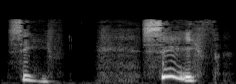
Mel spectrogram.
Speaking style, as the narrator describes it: panted Fishlegs furiously

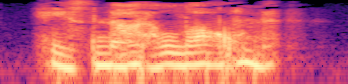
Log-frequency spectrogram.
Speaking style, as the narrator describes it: whispered

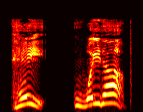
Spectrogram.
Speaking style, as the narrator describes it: I cried

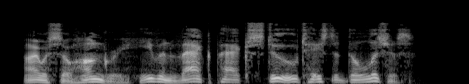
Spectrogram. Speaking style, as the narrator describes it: Robert sighed

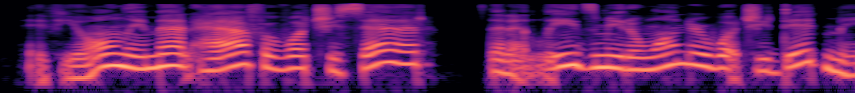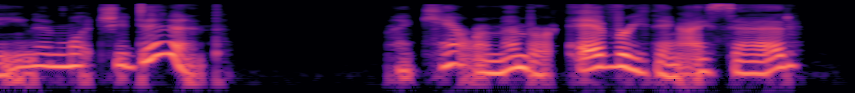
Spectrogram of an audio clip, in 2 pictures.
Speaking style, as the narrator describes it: he said in an easy drawl

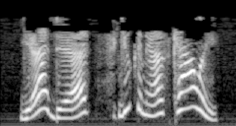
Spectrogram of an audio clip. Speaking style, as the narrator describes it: Kenny said excitedly

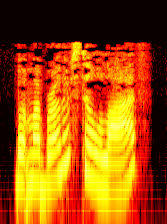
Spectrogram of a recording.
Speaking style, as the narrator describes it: I said brightly

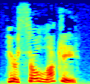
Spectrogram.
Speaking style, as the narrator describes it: I exclaimed

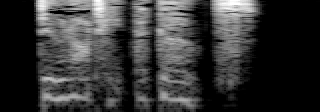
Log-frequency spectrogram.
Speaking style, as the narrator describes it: Jackal whispered

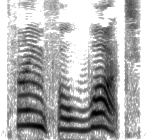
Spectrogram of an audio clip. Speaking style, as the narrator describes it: I groan, hating the intrigue

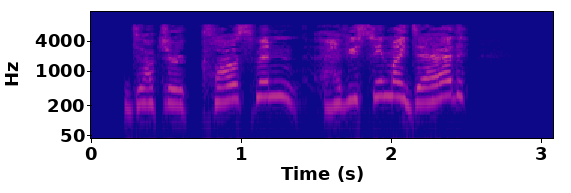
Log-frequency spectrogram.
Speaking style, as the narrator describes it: Ian cried

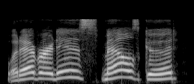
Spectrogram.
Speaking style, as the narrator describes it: called out

